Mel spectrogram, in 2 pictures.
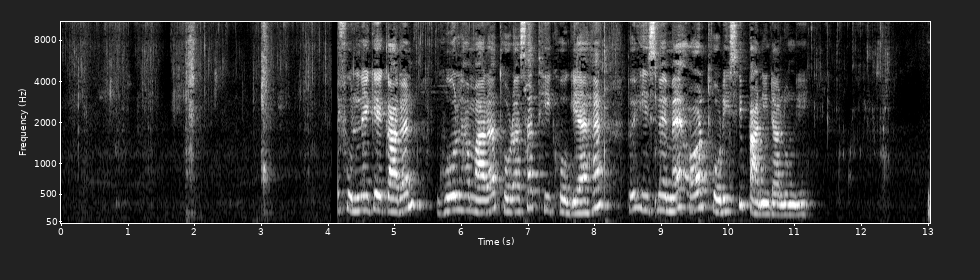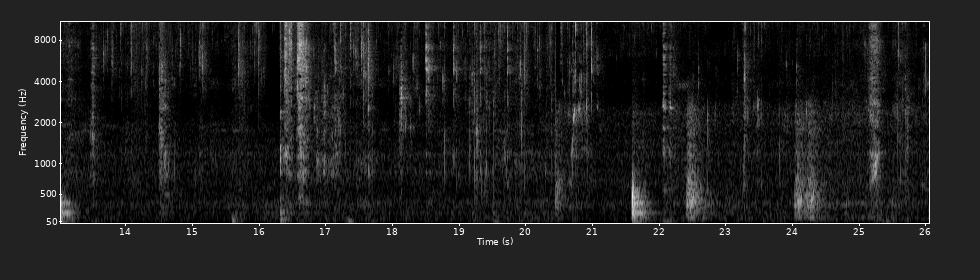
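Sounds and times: water trickling into batter: 0.0s - 4.3s, 11.2s - 26.0s
spoon stirring batter: 0.0s - 9.0s, 13.1s - 21.2s, 21.9s - 26.0s.

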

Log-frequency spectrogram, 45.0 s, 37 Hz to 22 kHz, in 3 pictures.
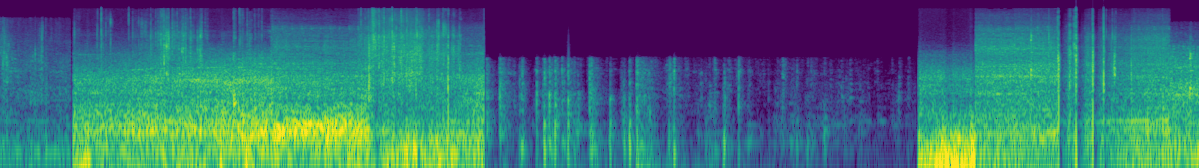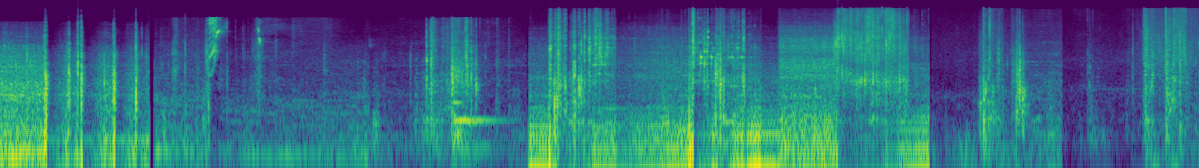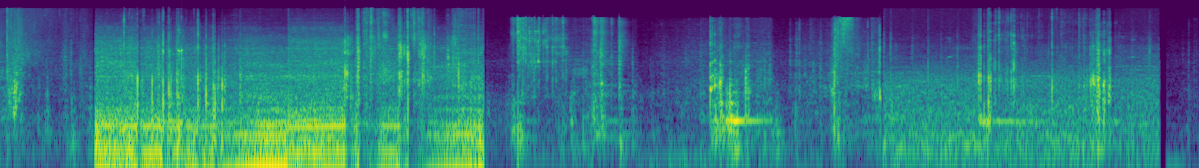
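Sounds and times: objects cracking and popping: 4.5s - 11.5s, 25.4s - 26.6s, 34.2s - 37.8s
car engine running: 31.2s - 36.0s
tyre rolling on asphalt: 41.0s - 44.5s.

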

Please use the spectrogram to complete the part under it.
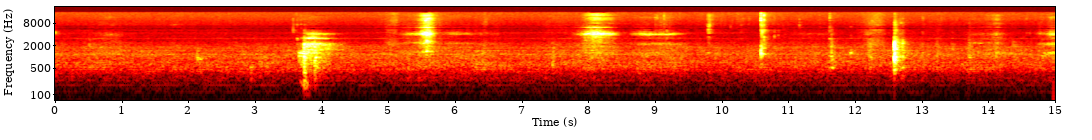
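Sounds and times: breath through the nose: 5.2s - 6.1s
soft clicks and squishes of eating: 9.0s - 14.6s.

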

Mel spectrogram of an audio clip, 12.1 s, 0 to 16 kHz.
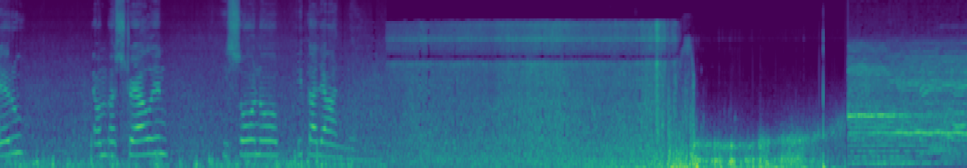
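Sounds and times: wind on microphone: 0.0s - 10.6s
ocean surf: 4.4s - 8.5s
sloshing water: 4.8s - 9.6s.

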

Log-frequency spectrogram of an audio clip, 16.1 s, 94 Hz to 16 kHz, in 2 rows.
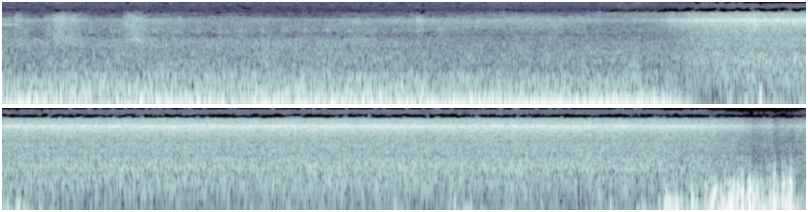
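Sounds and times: stream running over stones: 6.6s - 16.0s.

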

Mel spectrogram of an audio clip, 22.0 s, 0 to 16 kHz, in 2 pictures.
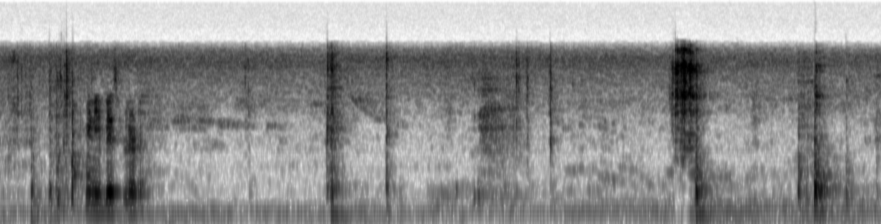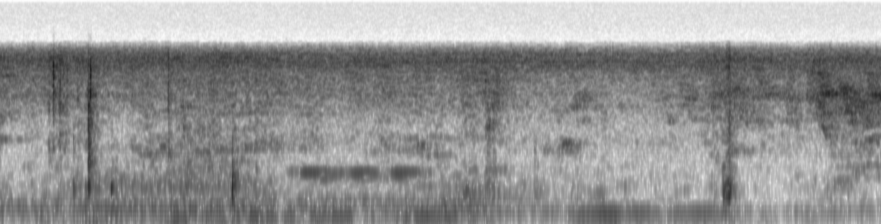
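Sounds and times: low steady hum: 0.0s - 21.0s
metal parts clinking on wood: 8.3s - 9.0s.

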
